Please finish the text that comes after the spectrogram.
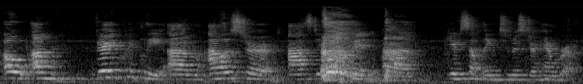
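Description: A woman's voice: on the high side, moderate pace. A young woman hosting an event in a chatty, informal way at a lectern in a wood-panelled hall, filmed from far off. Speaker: event host. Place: wood-panelled hall, large indoor room. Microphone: lectern mic, far camera. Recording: echoey hall from far off, noisy.

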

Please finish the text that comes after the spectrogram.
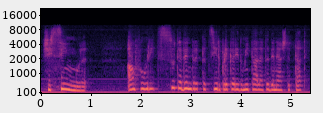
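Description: An actress plays a proud, wounded noblewoman in 1950s radio theatre. Her voice is fairly high and soft-toned, very mellow, and she speaks in formal, declamatory reproach. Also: fairly even intonation, natural voice. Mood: wounded, bitter.

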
